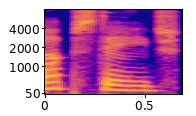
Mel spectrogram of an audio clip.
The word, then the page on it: upstage: American English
